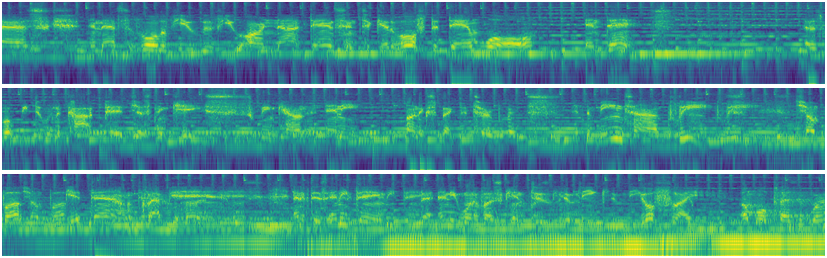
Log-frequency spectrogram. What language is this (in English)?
English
